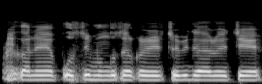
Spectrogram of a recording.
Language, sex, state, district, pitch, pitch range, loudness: Bengali, male, West Bengal, Malda, 210 Hz, 205-215 Hz, -12 LUFS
